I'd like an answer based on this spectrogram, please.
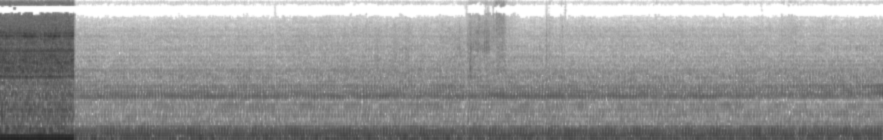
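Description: A Rupes machine polisher running loud and steady on the paint, cutting off abruptly about a second in. After it, a quieter steady mechanical hum carries on.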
